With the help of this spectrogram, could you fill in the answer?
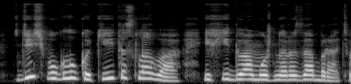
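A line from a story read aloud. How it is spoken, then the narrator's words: Exclaiming. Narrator (Russian): воскликнул Ив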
